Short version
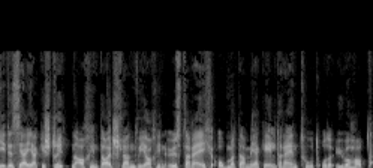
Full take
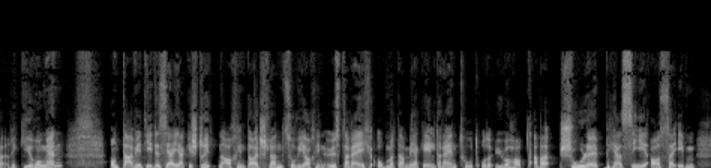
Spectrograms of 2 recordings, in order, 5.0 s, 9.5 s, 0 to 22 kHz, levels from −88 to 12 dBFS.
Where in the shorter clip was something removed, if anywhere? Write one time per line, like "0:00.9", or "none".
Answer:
0:01.8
